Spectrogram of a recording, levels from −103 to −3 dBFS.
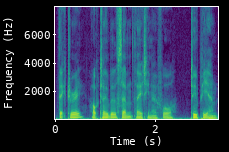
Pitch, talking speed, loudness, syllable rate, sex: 95 Hz, 165 wpm, -19 LUFS, 5.0 syllables/s, male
